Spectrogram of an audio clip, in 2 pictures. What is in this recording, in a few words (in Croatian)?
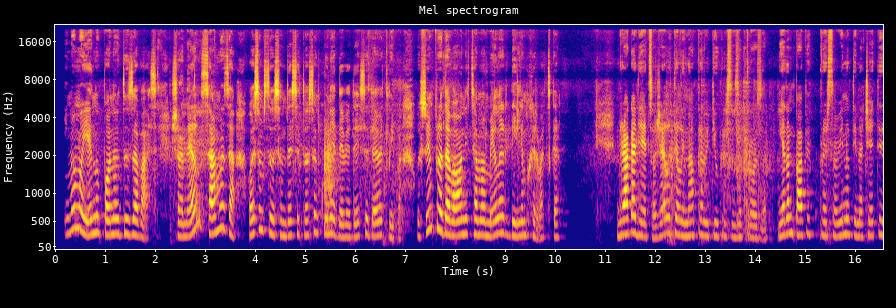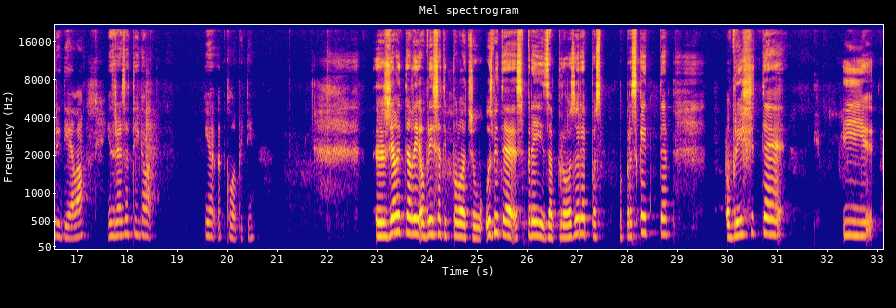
reklame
